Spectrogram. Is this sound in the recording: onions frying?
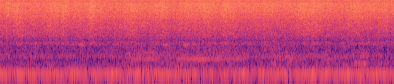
yes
